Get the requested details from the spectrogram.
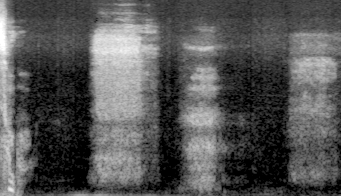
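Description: A man draws on a cigar and blows out smoke with breathy puffs.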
